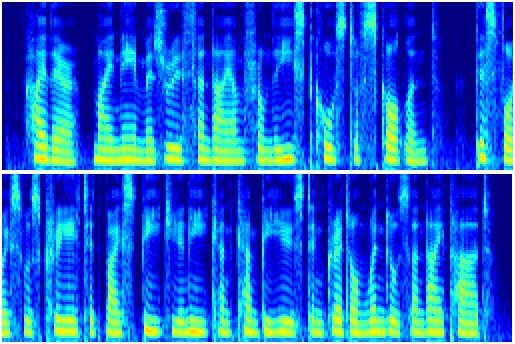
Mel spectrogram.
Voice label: Scottish E coast female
